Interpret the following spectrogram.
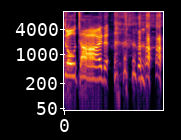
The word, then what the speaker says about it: dotard: Dotard! Which, by the way, is not a word. It's dotard. It's how you pronounce it.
